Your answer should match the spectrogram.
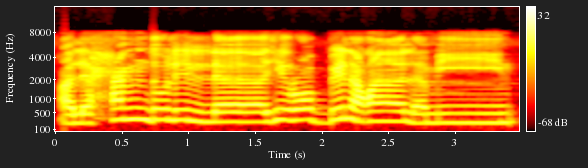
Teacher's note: للہ میں لام باریک، را کو پر پڑھیں گے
